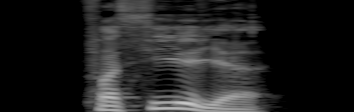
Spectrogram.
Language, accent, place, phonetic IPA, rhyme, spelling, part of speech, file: German, Germany, Berlin, [fɔˈsiːli̯ə], -iːli̯ə, Fossilie, noun, De-Fossilie.ogg
- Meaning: fossil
